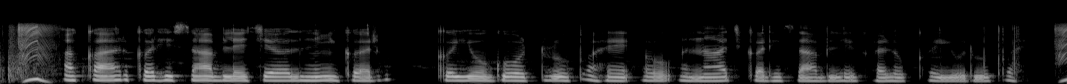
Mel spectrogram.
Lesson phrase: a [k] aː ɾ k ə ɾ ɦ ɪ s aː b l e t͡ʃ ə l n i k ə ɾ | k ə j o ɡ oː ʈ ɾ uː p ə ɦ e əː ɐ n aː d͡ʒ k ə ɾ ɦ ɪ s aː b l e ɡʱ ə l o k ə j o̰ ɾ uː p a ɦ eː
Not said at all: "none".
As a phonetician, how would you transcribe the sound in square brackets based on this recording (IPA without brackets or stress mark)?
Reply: k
